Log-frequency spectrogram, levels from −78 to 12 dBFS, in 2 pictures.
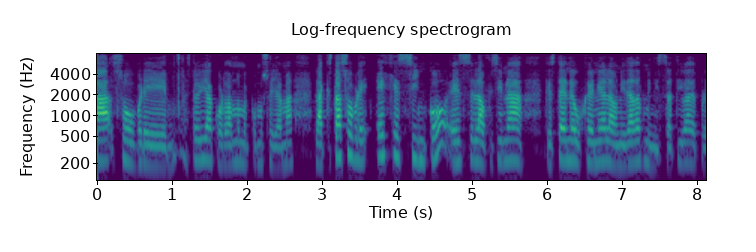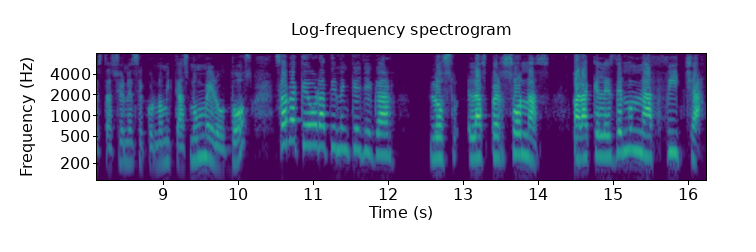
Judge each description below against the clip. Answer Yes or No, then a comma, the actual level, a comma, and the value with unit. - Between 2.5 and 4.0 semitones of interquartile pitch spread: No, average, 4.8 semitones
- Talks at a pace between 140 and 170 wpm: Yes, average, 160 wpm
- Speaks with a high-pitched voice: Yes, high, 225 Hz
